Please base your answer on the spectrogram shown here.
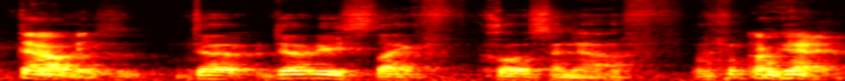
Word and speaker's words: Doughty: Doughty. Doughty's close enough. Okay. I get people that'll go Daughtry, and there's not an R.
